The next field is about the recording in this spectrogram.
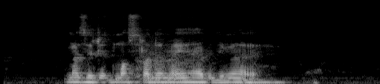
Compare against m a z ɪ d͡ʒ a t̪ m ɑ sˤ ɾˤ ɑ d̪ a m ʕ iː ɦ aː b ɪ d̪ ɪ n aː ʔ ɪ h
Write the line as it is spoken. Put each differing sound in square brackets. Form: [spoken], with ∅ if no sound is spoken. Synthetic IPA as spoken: m a z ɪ d͡ʒ a t̪ m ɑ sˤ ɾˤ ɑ d̪ a m ʕ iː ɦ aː b ɪ d̪ ɪ [m] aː ʔ ɪ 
